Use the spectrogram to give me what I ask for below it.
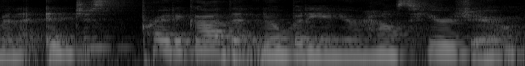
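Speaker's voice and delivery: usual speaking voice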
